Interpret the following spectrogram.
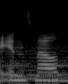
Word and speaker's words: Innsmouth: way to pronounce it i say ins mouth it's english you frown the 1920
